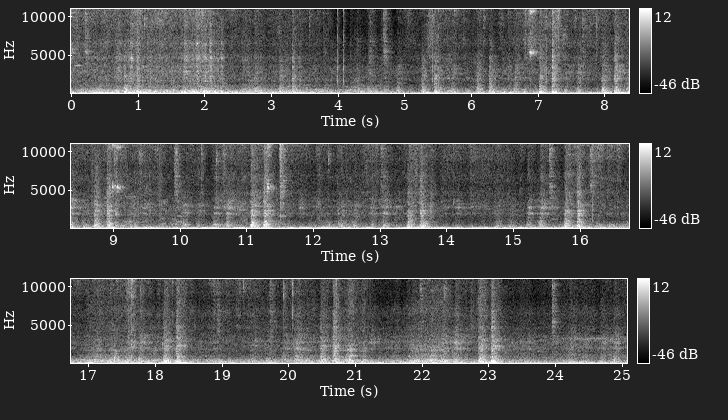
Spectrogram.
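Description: Passenger train heard from inside the car as it rolls into a station: a steady low rumble, with the wheels clicking over rail joints and points every second or few.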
